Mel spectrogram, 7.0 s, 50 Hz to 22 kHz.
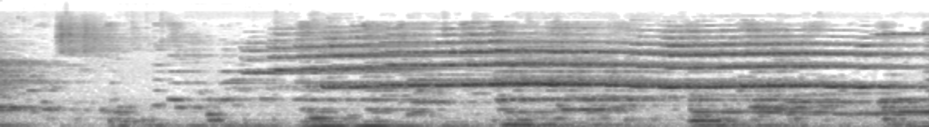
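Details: A captive killer whale in a 40-foot show pool at Sea World vocalizes on a trainer's signal in a communication demonstration, giving a long, high, squealing whistle that holds steady and slowly sinks in pitch.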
